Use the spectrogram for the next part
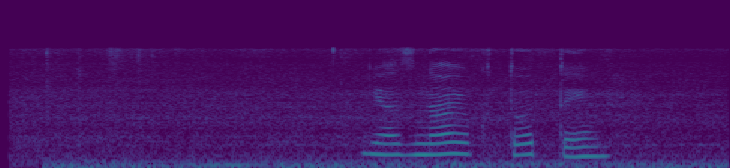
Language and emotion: Russian, neutral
